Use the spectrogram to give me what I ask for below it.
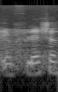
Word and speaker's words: influential: In the word influential, the stress is on fluen. Influential.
